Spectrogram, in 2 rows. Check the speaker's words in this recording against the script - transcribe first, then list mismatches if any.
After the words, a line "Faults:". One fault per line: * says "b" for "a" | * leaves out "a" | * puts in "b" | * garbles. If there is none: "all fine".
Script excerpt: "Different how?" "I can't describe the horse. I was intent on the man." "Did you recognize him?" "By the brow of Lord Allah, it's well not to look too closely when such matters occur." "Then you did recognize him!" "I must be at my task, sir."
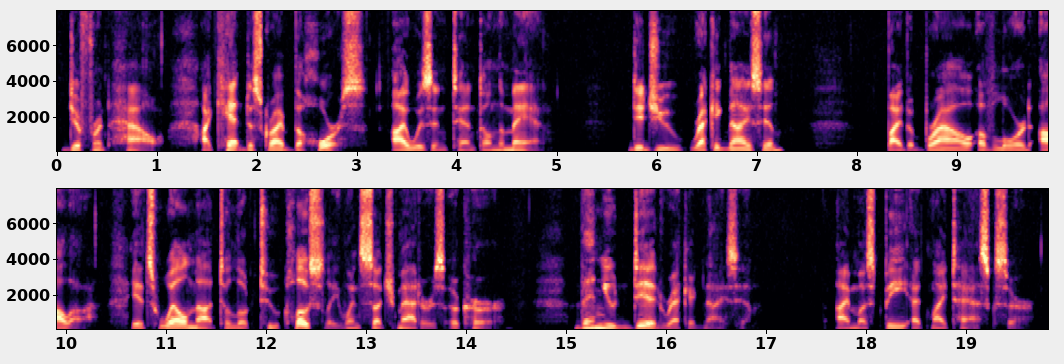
"Different how?" "I can't describe the horse. I was intent on the man." "Did you recognize him?" "By the brow of Lord Allah, it's well not to look too closely when such matters occur." "Then you did recognize him!" "I must be at my task, sir."
Faults:
all fine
